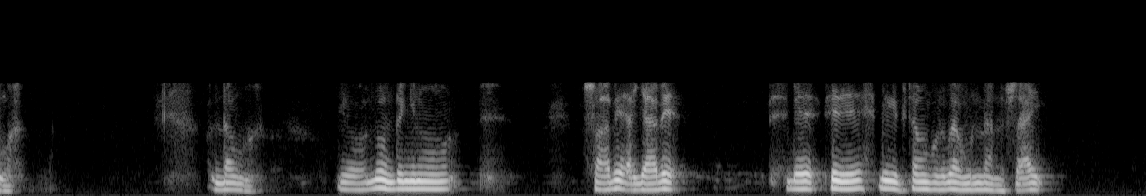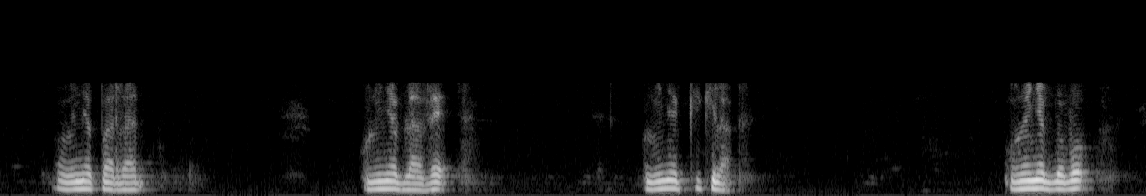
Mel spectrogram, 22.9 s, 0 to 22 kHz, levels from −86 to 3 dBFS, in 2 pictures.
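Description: Speech, band-limited to nothing above 3.8 kHz as expected of the AMR narrowband mobile codec it passes through, with no technical faults.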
